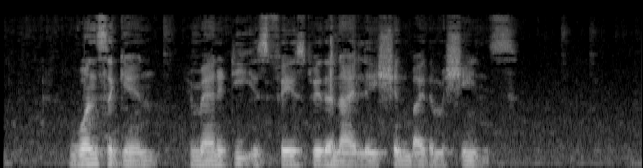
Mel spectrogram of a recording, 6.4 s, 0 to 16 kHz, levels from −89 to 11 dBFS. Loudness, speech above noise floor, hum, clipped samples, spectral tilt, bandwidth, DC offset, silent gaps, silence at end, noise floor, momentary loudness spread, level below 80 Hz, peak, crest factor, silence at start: -20 LUFS; 33 dB; none; under 0.1%; -5.5 dB/octave; 11.5 kHz; under 0.1%; none; 1.3 s; -52 dBFS; 14 LU; -42 dBFS; 0 dBFS; 20 dB; 0.7 s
